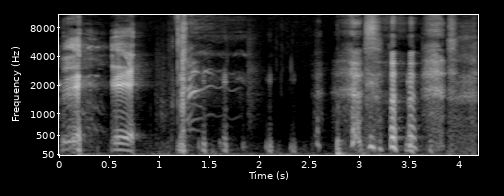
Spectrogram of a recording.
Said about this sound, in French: Arrive en toussant.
